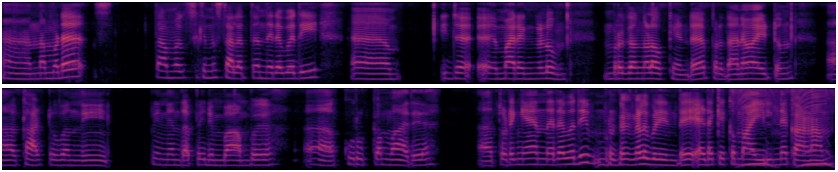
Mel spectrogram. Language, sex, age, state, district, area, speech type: Malayalam, female, 18-30, Kerala, Malappuram, rural, spontaneous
